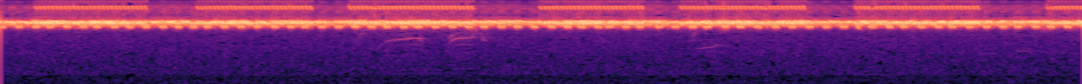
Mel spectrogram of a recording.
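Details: Australian crickets at sunset on a still summer afternoon by the Barcoo River, Welford National Park, Queensland outback, give an unbroken high trill overlaid by pulsed bursts; a couple of faint bird whistles drift in midway.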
